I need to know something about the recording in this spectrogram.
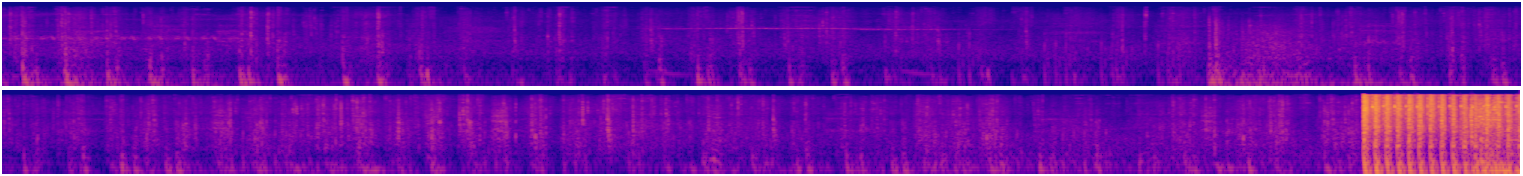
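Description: Footsteps run quickly over the ground.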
